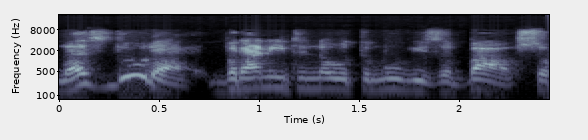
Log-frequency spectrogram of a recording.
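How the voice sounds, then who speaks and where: Dry, close sound without echo, carrying ordinary pitch variation. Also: man. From New York City, Bronx (born Harlem). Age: 30s. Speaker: rapper. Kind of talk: interview. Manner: casual.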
